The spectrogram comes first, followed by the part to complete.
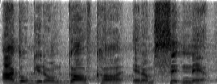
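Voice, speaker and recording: A middle-aged man doing stand-up comedy, telling a story in an animated, loud, rambling way. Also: a little high, fast, in a large hall. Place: comedy club stage.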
